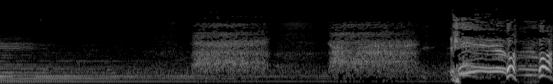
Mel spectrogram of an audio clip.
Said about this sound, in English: And the heavy breathing you hear on my Fix It Up Life is none other than...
